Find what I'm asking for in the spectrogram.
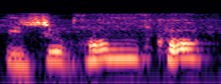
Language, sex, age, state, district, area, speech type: Assamese, male, 60+, Assam, Golaghat, rural, spontaneous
